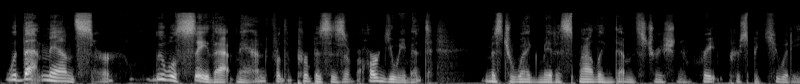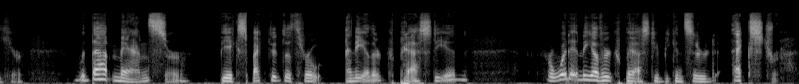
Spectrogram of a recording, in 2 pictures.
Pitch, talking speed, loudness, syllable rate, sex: 140 Hz, 160 wpm, -23 LUFS, 5.6 syllables/s, male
